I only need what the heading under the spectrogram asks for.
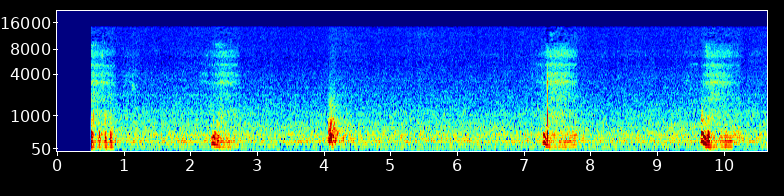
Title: Monkey snoring part 2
